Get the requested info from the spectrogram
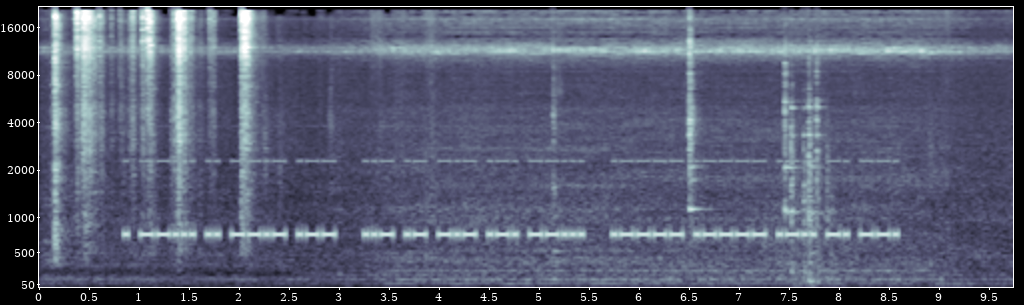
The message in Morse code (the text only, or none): E7IQW UAKR7 11LNG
